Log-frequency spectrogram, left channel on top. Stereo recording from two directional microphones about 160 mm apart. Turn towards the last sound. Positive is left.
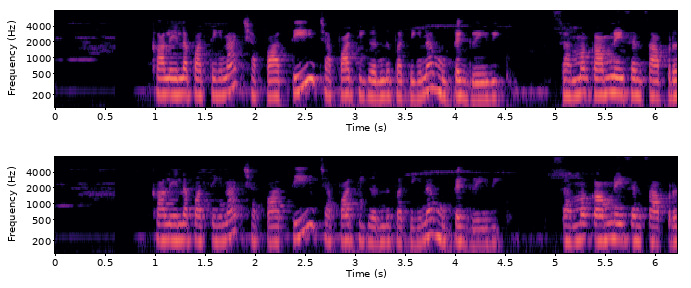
turn(degrees=40)  # may be behind; listen again after turning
